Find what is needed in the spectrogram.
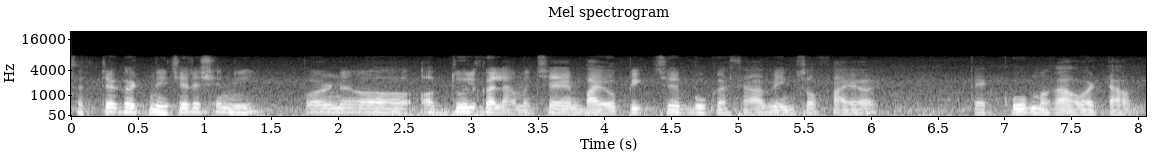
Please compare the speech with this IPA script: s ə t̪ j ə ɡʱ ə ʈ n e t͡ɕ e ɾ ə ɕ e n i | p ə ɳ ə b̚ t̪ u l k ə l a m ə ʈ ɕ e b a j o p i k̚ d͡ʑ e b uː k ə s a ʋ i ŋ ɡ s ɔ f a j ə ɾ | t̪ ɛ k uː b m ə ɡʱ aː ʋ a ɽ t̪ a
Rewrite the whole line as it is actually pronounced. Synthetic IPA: s ə t̪ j ə ɡʱ ə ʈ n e t͡ɕ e ɾ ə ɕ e n i | p ə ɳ ə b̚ d̪ u l k ə l a m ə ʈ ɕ e b a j o p i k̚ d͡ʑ e b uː k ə s a ʋ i ŋ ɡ s ɔ f a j ə ɾ | t̪ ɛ kʰ uː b m ə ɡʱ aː ʋ ə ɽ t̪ a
